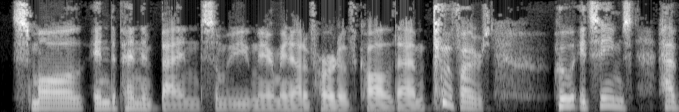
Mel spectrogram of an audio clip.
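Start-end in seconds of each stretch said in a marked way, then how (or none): 4.0-4.9 cough over the name. Pretend. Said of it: "You seemed to have coughed while you were saying the name of the band".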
